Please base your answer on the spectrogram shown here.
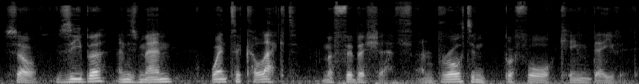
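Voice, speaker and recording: A man telling a Bible story to camera in an animated, conversational way. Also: lowish voice, unhurried, slight background noise. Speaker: youth vlogger and interviewer.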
